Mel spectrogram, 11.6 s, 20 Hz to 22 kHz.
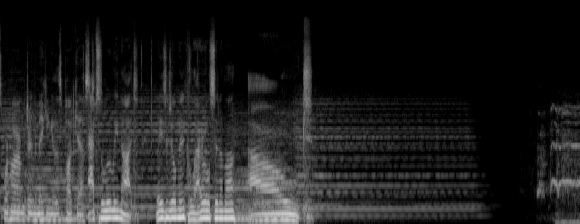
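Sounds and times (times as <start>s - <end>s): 
speech: 0.1s - 6.3s
rooster crowing cock-a-doodle-doo: 10.5s - 11.5s.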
